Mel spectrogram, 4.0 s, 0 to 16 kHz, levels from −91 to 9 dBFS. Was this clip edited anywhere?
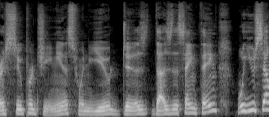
yes; 1 cut; at 1.6 s

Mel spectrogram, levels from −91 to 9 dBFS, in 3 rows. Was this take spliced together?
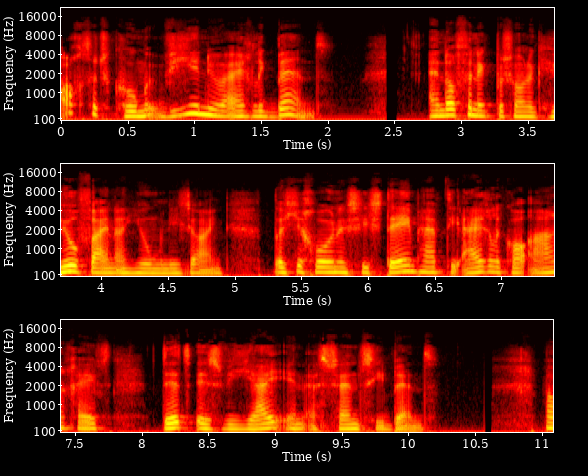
no; 0 cuts

